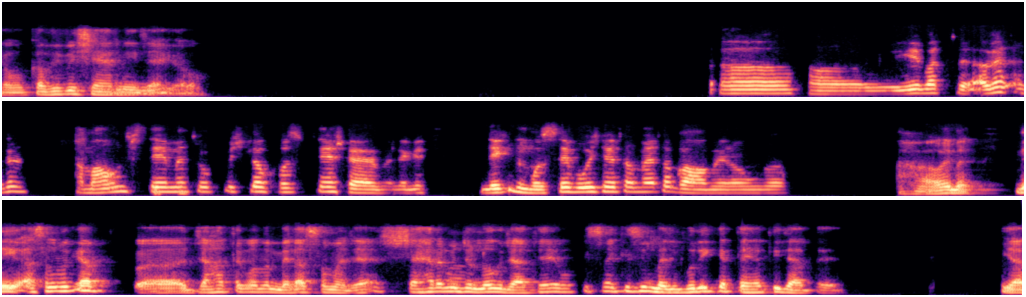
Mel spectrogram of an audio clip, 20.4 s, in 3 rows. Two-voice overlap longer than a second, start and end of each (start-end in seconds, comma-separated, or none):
none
